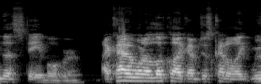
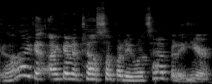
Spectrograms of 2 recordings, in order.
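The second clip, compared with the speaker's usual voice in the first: very high, loud muttering to self; 10 semitones higher, 6 dB quieter than usual. As more figures come around the corner, a character speaks for anyone to overhear: muttering loudly to oneself. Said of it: "I just kind of mutter loudly to myself".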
